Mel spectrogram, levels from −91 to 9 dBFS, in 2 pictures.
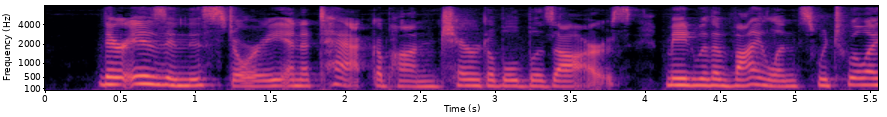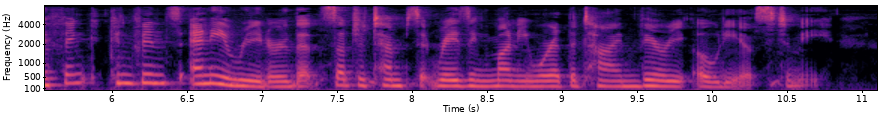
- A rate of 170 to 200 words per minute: Yes, average, 190 wpm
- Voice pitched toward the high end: Yes, high, 210 Hz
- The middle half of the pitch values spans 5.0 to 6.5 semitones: No, average, 3.4 semitones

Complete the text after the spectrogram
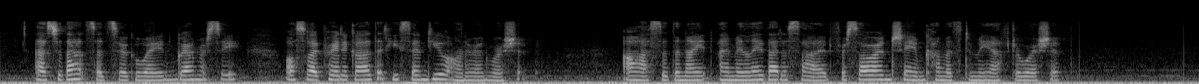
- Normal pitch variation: No, narrow, 2.3 semitones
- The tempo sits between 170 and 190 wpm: Yes, average, 185 wpm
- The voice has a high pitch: Yes, high, 195 Hz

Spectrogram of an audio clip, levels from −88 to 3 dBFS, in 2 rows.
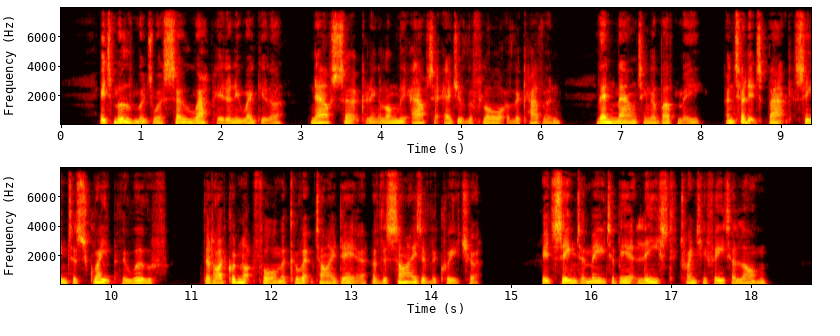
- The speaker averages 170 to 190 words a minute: Yes, average, 180 wpm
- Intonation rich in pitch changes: Yes, wide, 5.9 semitones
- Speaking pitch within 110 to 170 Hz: Yes, medium, 140 Hz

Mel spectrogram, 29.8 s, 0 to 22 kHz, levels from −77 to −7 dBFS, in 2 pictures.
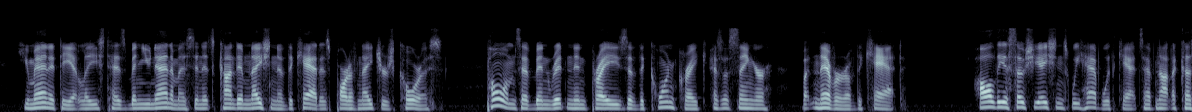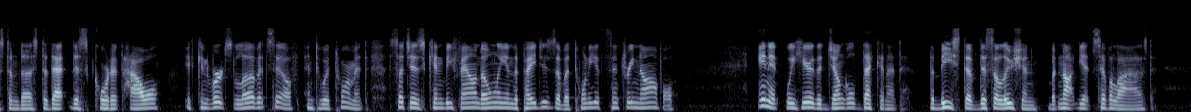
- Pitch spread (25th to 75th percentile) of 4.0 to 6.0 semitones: No, average, 3.2 semitones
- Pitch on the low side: No, medium, 150 Hz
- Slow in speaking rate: No, average, 170 wpm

